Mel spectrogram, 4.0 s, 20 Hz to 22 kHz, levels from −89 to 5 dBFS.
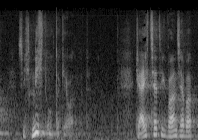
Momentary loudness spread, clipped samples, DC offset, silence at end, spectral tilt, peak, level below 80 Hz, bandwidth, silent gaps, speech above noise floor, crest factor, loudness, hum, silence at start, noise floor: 20 LU; under 0.1%; under 0.1%; 0 s; -4.5 dB/octave; -6 dBFS; -56 dBFS; 17 kHz; none; 25 dB; 22 dB; -26 LUFS; none; 0 s; -51 dBFS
